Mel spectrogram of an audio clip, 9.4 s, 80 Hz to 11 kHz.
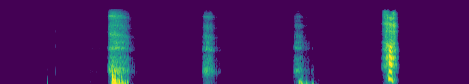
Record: {
  "exhalation_length": "9.4 s",
  "exhalation_amplitude": 27917,
  "exhalation_signal_mean_std_ratio": 0.15,
  "survey_phase": "alpha (2021-03-01 to 2021-08-12)",
  "age": "18-44",
  "gender": "Female",
  "wearing_mask": "No",
  "symptom_cough_any": true,
  "symptom_new_continuous_cough": true,
  "symptom_shortness_of_breath": true,
  "symptom_abdominal_pain": true,
  "symptom_fatigue": true,
  "symptom_fever_high_temperature": true,
  "symptom_headache": true,
  "symptom_change_to_sense_of_smell_or_taste": true,
  "symptom_loss_of_taste": true,
  "smoker_status": "Never smoked",
  "respiratory_condition_asthma": false,
  "respiratory_condition_other": false,
  "recruitment_source": "Test and Trace",
  "submission_delay": "1 day",
  "covid_test_result": "Positive",
  "covid_test_method": "RT-qPCR",
  "covid_ct_value": 21.6,
  "covid_ct_gene": "ORF1ab gene",
  "covid_ct_mean": 23.5,
  "covid_viral_load": "20000 copies/ml",
  "covid_viral_load_category": "Low viral load (10K-1M copies/ml)"
}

